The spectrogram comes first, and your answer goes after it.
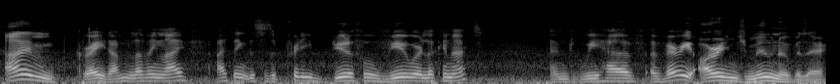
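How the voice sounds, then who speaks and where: A man speaks in a fairly high pitch. Room echo is audible. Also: ordinary pitch variation, moderate pace. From South Africa, Cape Town. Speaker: podcast host. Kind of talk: casual chat; scripted narration. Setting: outdoors.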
